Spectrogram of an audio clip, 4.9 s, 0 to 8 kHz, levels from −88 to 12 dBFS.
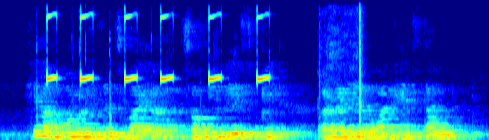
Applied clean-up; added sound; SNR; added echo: none; Typing; 6 dB; reverberation time 0.9 s.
